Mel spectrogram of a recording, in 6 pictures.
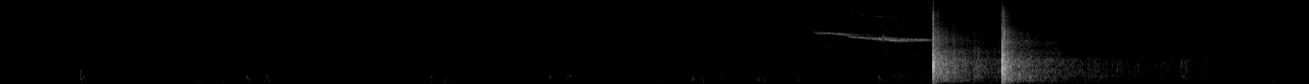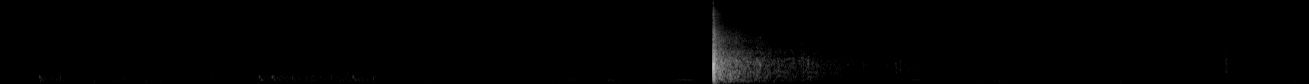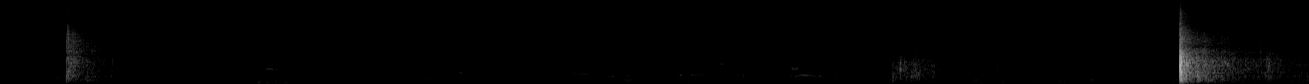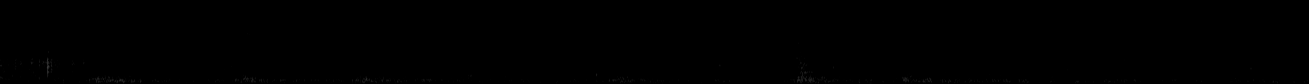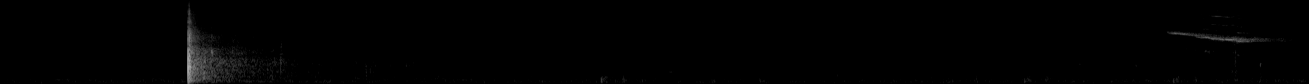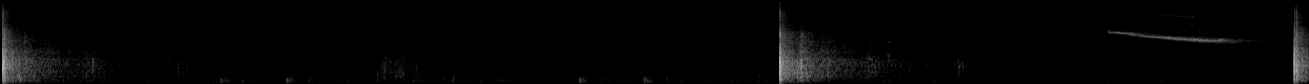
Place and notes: Fanshucuo, Shuilin Township - Firecrackers
Firecrackers, Small village, Traditional New Year
Zoom H2n MS +XY
Shuilin Township, 雲151鄉道, 9 February 2016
